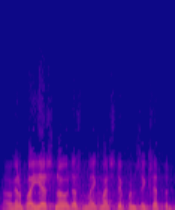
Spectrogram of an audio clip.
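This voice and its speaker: A man's voice: a little high, very fast. A man hosting an old-time radio quiz, jovial and teasing, often repeating answers back to his contestants. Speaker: quiz show host. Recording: dull, noisy old radio recording, hall reverb.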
